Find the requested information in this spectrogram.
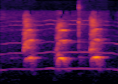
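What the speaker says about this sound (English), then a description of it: "I apologize yet again for the dogs" Several dogs barking indoors in three short, loud bursts evenly spaced about half a second apart, each with yipping overtones, over a steady electronic hum.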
